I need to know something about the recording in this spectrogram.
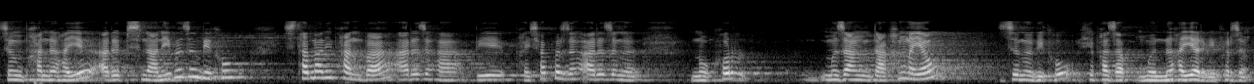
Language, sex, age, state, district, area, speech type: Bodo, female, 45-60, Assam, Chirang, rural, spontaneous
